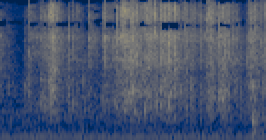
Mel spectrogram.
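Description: Baking paper lining a baking tray crinkling and rustling in irregular crackles as hands grip and adjust its edges.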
